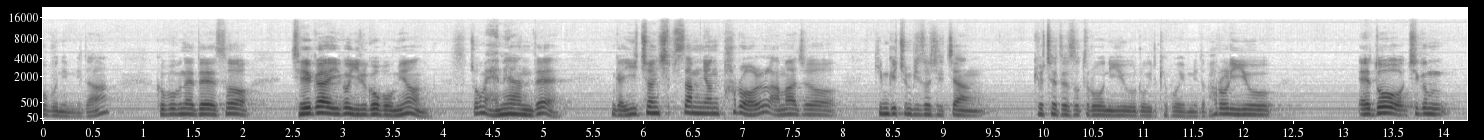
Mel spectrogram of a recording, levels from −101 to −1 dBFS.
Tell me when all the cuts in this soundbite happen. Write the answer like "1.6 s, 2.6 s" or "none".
none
